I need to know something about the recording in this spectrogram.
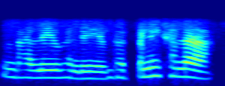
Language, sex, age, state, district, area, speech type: Assamese, female, 18-30, Assam, Golaghat, urban, conversation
